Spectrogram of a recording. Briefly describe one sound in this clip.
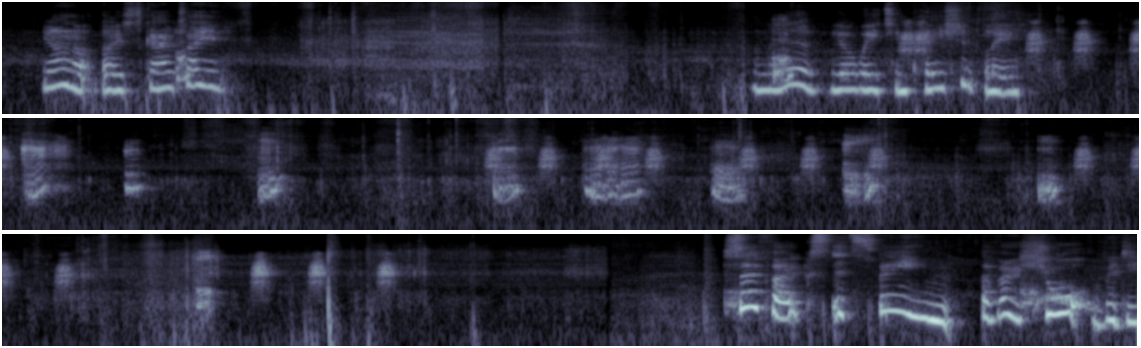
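A robot dog whimpers and yaps with electronic sounds.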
